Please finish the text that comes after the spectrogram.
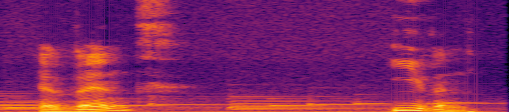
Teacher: something that is happening so for example a sporting event and in this word the emphasis is placed on the second syllable event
